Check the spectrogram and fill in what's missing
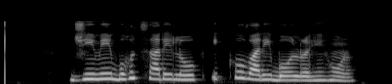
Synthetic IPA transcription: d͡ʒiːmẽbɐɦʊt̪saːɾeloːkɪkːoʋaːɾiboːlɾɐɦeɦoːɽ̃

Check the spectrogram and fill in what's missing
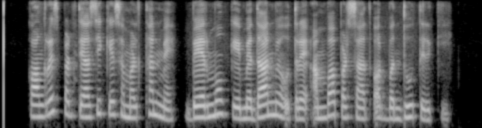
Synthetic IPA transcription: kãːŋɡɾeːspəɾt̪jaːsikesɐməɾt̪ʰənmẽbeːɾmõkemɛːd̪aːnmẽʊ̰t̪ɾeʔɐ̃mbapəɾsaːd̪ɔ̰ːɾbə̃nd̪ʱut̪ɪɾkiː

